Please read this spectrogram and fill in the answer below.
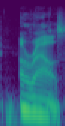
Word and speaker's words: Arauz: arouse. It's arouse. But it's not spelled like No, it's think of arouse. It's ARAUZ as opposed to AROUSE.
